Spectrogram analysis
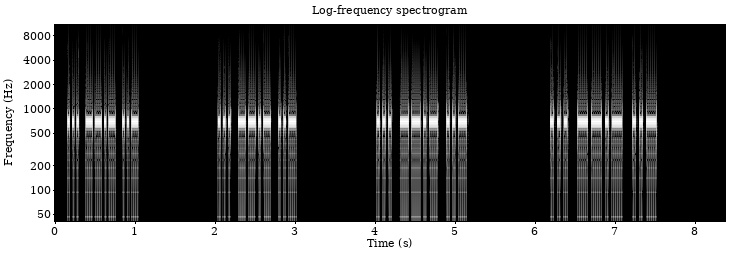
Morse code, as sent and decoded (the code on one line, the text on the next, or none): ... --.- ..- / ... --.- ..- / ... --.- ..- / ... --.- ..-
SQU SQU SQU SQU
